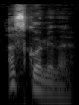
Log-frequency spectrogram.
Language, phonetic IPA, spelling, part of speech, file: Russian, [ɐˈskomʲɪnə], оскомина, noun, Ru-оскомина.ogg
- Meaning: drawing/soreness of the mouth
